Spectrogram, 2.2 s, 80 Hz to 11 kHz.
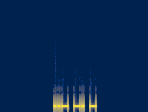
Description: Morse code, heard as a keyed tone, about 40 wpm, 700 Hz. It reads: UNT
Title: All Cut Numbers - 3-Digit 40wpm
